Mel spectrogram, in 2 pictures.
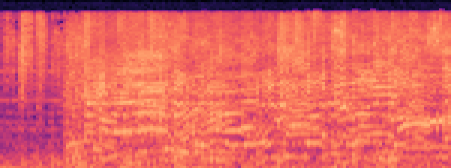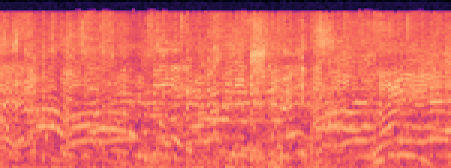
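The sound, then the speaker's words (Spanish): Loud crowd din from protest clashes with police in Berlin's Charlottenburg district, during unauthorised marches by conspiracy theorists and anti-vaccine groups against pandemic restrictions. Many voices shout and clamour over one another, dense and unbroken after a brief quieter opening. “Este es el sonido de estos incidentes ocurridos durante las marchas convocadas por el movimiento Kerdenker, que congrega a conspiracionistas y antivacunas y ha derivado en enfrentamientos con la policía en el barrio de Charlottenburg”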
